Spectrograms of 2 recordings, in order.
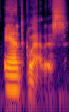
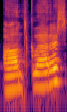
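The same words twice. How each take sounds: First: It is said in an American accent. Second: It is said in a British accent.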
